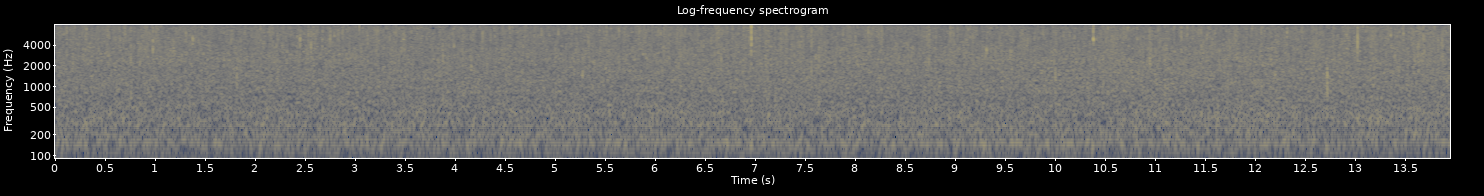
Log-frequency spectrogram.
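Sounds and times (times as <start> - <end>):
steady dense rain: 0.0 - 13.9.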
